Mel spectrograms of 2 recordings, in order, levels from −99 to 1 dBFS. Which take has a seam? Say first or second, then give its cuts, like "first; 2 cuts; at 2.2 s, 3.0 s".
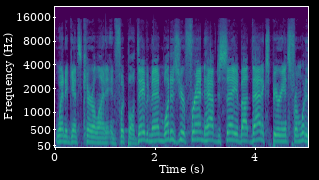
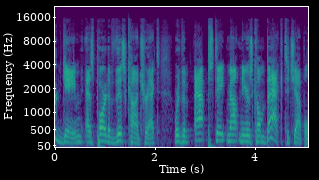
first; 1 cut; at 1.9 s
